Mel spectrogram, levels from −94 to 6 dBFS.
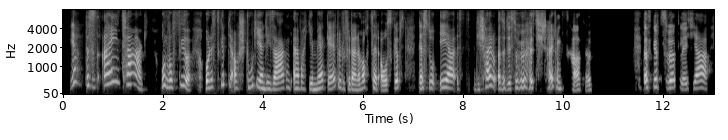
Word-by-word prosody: Ja, - - 0 0.2
das 335 +1 -3
ist 275 +2 -8
ein 415 +7 +4
Tag. 365 - +2 0.3
Und 325 0 -1
wofür? 265 +5 +1 0.3
Und 245 - +6
es 265 -1 -6
gibt 360 0 -7
ja - - 0
auch 235 - +2
Studien, 265 -5 -2
die 220 - -6
sagen 215 +5 +2
einfach, 230 -1 0
je 200 0 -3
mehr 225 +5 +2
Geld 245 +4 -2
du 255 - -4
d 210 - -14
für 205 - -6
deine 180 -1 +3
Hochzeit 235 - 0
ausgibst, 240 +9 0 0.3
desto 230 +2 -1
eher 250 -3 +4
ist - - -15 0.2
die 195 0 -11
Scheidung 285 +8 +3
also 215 - +1
desto 210 +5 -4
höher 250 -1 -1
ist 475 - +3
die - - -2
Scheidungsrate. 245 - -1 1.0
Das - - +5
gibt's 275 -1 -1
wirklich, 220 -5 0
ja. 235 -1 +3
245 Hz, 185 wpm, -25 LUFS, 215-280 Hz, 1.0 s, Und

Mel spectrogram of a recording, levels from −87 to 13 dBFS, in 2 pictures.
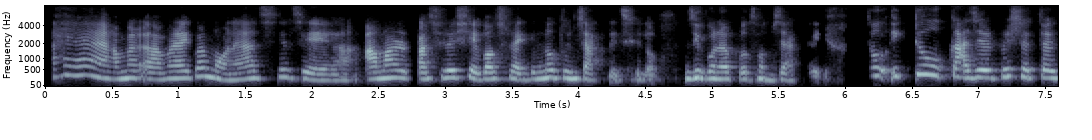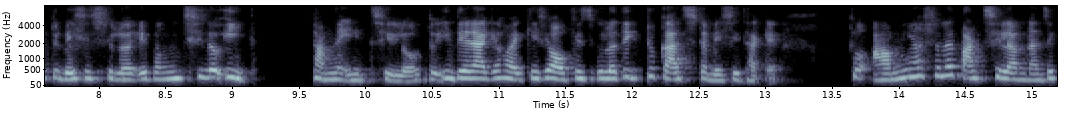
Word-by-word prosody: হ্যাঁ, 315 -1 -3
আমার 230 +2 +1
আমার 215 +3 -1
একবার 280 +5 -1
মনে 185 -2 -4
আছে 225 +2 -9 0.2
যে, 210 - 0 0.5
আমার 235 +3 +4 0.2
আসলে 235 +3 +1
সে 235 - +3
বছর 205 +1 +2
একদম 205 +3 -4
নতুন 230 -2 +1
চাকরি - - -4
ছিল। - - -12 0.3
জীবনের 220 -3 +3
১ম 200 0 -3
চাকরি। 195 - -8 0.4
তো 295 - -5 0.2
একটু 295 +5 -1 0.2
কাজের 245 -1 +6
প্রেশারটাও 260 -2 -1
একটু 235 - -8
বেশি 220 +3 +1
ছিল 215 -2 -5 0.2
এবং 205 0 -7 0.2
ছিল 260 -1 -3 0.2
ঈদ, 225 - +1 0.5
সামনে 195 -1 -1
ঈদ 175 -1 -7
ছিল। 170 -5 -3 0.2
তো - - -3
ঈদের 225 0 +4
আগে 215 +1 0
হয় 205 -3 +1
কি 225 - -2
যে, 240 - +2
অফিস 220 +3 -1
গুলাতে 220 +3 +1
একটু 230 +6 -7
কাজটা 200 +1 +2
বেশি 165 +3 -4
থাকে। 160 - -7 0.6
তো - - -4 0.2
আমি 200 +5 +1
আসলে 295 +2 -1
পারছিলাম 220 -2 +1
না 180 - -3
যে - - +1
220 Hz, 195 wpm, -23 LUFS, 205-245 Hz, 0.6 s, কাজের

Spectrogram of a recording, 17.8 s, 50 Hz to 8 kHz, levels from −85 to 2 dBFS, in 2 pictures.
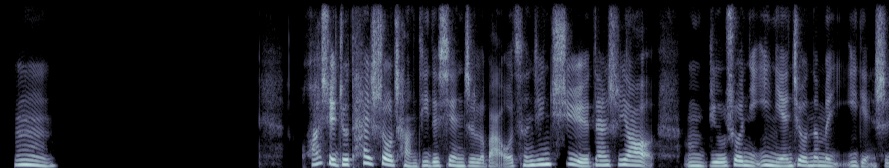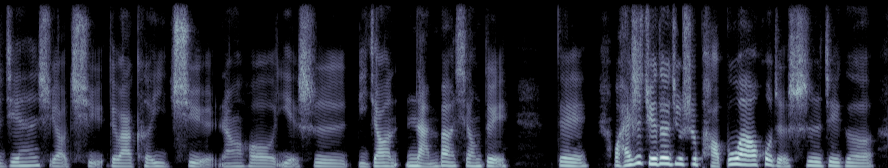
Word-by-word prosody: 嗯。 205 -6 +1 2.5
滑 245 +3 -2
雪 265 -5 +5
就 235 +2 +4
太 295 +5 +1
受 255 -4 +4
场 185 -6 -3
地 190 +4 -4
的 180 - -1
限 180 -1 0
制 170 0 -2
了 155 - -4
吧， - - -4
我 145 - -3
曾 200 +5 -1
经 235 +3 +4
去， 245 -9 +1
但 210 +3 -1
是 220 - -5
要， 205 -5 +2 0.3
嗯， 180 -1 -3
比 175 - -6
如 170 0 +2
说 205 +3 0
你 185 -3 -1
1 210 - -1
年 170 -3 +1
就 200 -1 0
那 190 - -1
么 180 -2 -1
一 180 +2 -8
点 155 -3 -9
时 150 - -3
间 180 +4 -4
需 190 - -6
要 155 - -6
去， 160 - -6
对 165 - -5
吧， 150 0 -2
可 155 0 -9
以 155 -1 -6
去， 165 -3 -2
然 150 +1 -10
后 150 -2 -6
也 150 +3 -9
是 150 -4 -5
比 145 -2 -10
较 160 +3 -1
难 160 -4 -1
吧 180 -1 +1
相 170 -1 -4
对。 165 -1 -3 0.5
对， 170 -3 -1 0.2
我 195 - +2
还 200 +3 +4
是 310 +6 +5
觉 270 -4 +9
得 275 0 +10
就 260 0 +3
是 255 +1 0
跑 250 - -2
步 245 +2 +4
啊， 225 -3 +9
或 225 +2 +2
者 165 -6 -3
是 180 +3 0
这 170 0 -2
个， 160 -2 -5
180 Hz, 225 characters per minute, -23 LUFS, 160-215 Hz, 2.5 s, 得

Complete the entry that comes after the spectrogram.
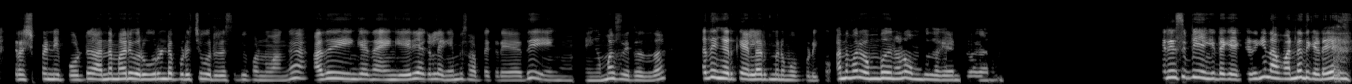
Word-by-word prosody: Crush 230 -1 -2
பண்ணி 235 -2 0
போட்டு 215 +4 -3
அந்த 250 +2 +2
மாரி 260 +1 +4
1 230 - +2
உருண்ட 255 +1 +2
பிடிச்சு 230 +2 -3
1 210 - -4
ரெசிபி 210 +2 -10
பண்ணுவாங்க. 195 +2 -9 0.3
அது 275 +4 +1 0.2
இங்கே 245 0 -1 0.2
எங்க 220 0 -2
ஏரியாக்கள்ல 245 -2 0
எங்கயுமே 225 +3 -6
சாப்பிட்டது 200 -1 -10
கெடையாது. 190 +7 -5 0.2
எங்க 190 -1 -13 0.3
எங்கம்மா 210 +10 -1
செய்றதுதான், 205 +5 -5 0.4
அது 315 +3 +3
இங்க 275 -2 +8
இருக்கிற 250 -1 +2
எல்லாருக்குமே 230 -1 +1
ரொம்ப 200 -1 -6
பிடிக்கும். 180 -1 -13
அந்த 295 +2 +3
மாதிரி 310 -4 +3
9னாலும் 275 +1 +2
9 230 -2 -2
வகையான 205 0 -4
பலகாரம். 195 +1 -9 1.7
ரெசிபி 325 0 +3
எங்கிட்ட 265 -2 +3
கேட்காதீங்க, 245 +8 +1
நான் 280 -3 +4
பண்ணது 295 +3 +5
கெடையாது, 270 +2 +4
235 Hz, 175 wpm, -23 LUFS, 205-265 Hz, 1.7 s, இங்க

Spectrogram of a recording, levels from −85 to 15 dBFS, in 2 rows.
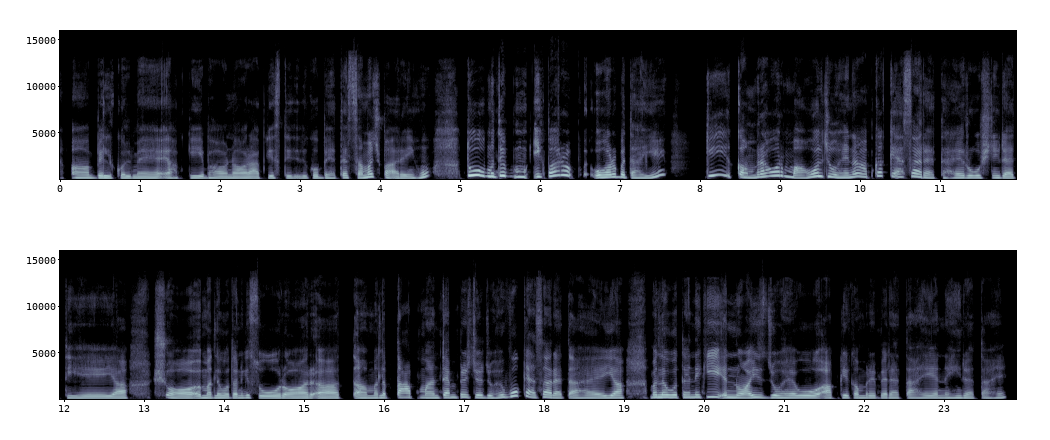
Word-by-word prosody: अ, 195 -1 -1
बिल्कुल, 175 -2 +1
मैं 170 0 -2
आपकी 175 +2 -3
भावना 170 -1 -2
और 175 0 +1
आपकी 170 +2 -2
स्थिति 175 -1 -7
को 180 - -1
बेहतर 170 +6 -3
समझ 215 +9 +1
पा 225 - +1
रही 160 +1 -2
हूँ, 235 - -1 0.5
तो 455 0 +10
मुझे 405 +5 +7
म 280 0 +3
एक 305 0 +1
बार 450 +4 +5 0.4
और 255 +3 +6
बताइए, 195 - -2 0.6
कि 400 - +4 0.3
कमरा 255 +2 +2
और 415 +1 +4
माहौल 265 - +3
जो 305 -4 +1
है 230 -1 0
ना 305 +6 +1
आपका 385 +6 -2
कैसा 325 +1 0
रहता 185 -4 -6
है? 200 +4 -3
रोशनी 205 0 -2
रहती 185 0 -3
है 180 0 -3 0.2
या 180 -1 +2 0.5
शो 180 -5 +2
मतलब 195 +1 0
होता 190 0 0
है - - 0
ना - - -4
कि 225 - -2
शोर 190 -2 0
और 175 +1 +2
अ, 180 0 +2 0.2
त - - 0 0.2
मतलब 195 +1 -2
तापमान 215 -3 0
टेंपरेचर 235 0 0
जो - - -2
है 215 +5 -4
वो 395 - +7
कैसा 260 - +1
रहता 200 -4 -2
है? 190 0 -3
या 210 0 +2 0.4
मतलब 250 +1 +4
होता 245 0 +1
है 245 - -2
ना 250 - 0
कि 275 -4 0
नॉइज़ 225 0 +1
जो 215 +1 +1
है 205 0 -1
वो 210 0 +2
आपके 195 +2 -1
कमरे 195 +1 -3
पे 195 - -1
रहता 190 -1 -6
है 190 +1 -6
या 195 0 -3
नहीं 190 +1 -5
रहता 185 -3 -6
है? 195 +7 -9
200 Hz, 185 wpm, -19 LUFS, 185-240 Hz, 0.6 s, तो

